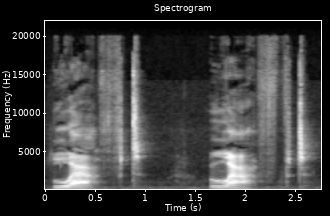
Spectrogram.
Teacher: the gh sound in laugh makes the f sound which is unvoiced so it would also take the edie for pronunciation laughed laughed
